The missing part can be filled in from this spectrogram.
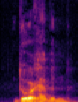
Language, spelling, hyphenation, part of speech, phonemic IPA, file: Dutch, doorhebben, door‧heb‧ben, verb, /ˈdoːrɦɛbə(n)/, Nl-doorhebben.ogg
- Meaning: to figure out, to see through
